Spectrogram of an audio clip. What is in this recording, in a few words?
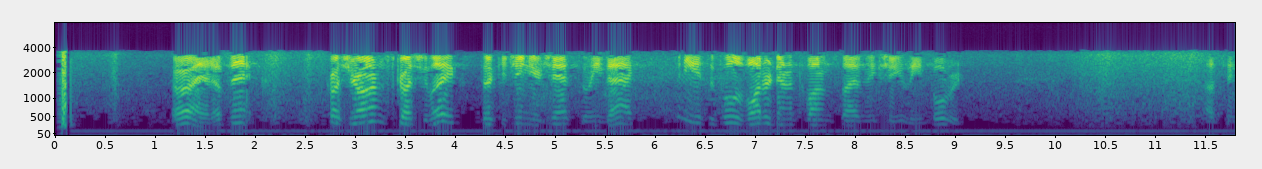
Family Radio Service (FRS)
